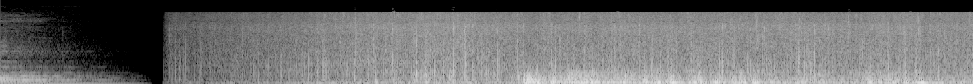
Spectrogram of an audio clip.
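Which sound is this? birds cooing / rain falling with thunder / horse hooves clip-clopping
rain falling with thunder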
